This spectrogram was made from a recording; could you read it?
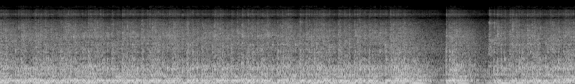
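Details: Annabelle's V8 running on E85 just after installing a returned 1150cfm Pro Systems carburettor: heavy loping idle with uneven deep pulses and a brief stumble near the end, sounding violent; lumpy, untuned idle on the new carb.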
